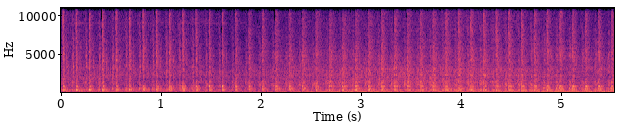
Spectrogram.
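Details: Engine restarted days later with something disconnected; steady chuffing pulse about four times a second over the idle, not a knock; coolant smell led owner to suspect a blown head gasket, unconfirmed; rough running.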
